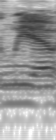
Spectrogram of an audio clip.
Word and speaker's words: Lio: If you want to see some of the fan art, I suggest you go scroll on Pinterest for him, for Leo. It's spelled L-I-O.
